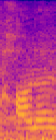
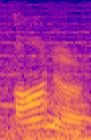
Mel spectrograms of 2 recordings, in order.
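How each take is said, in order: First: The word begins with an audible h sound. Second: The word begins with no h sound. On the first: The speaker calls it wrong. "we cannot say" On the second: The speaker calls it right. "the correct pronunciation is"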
